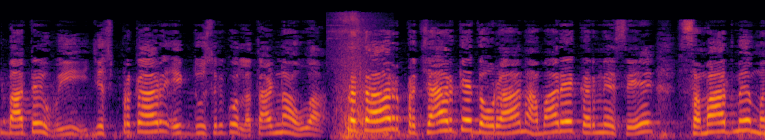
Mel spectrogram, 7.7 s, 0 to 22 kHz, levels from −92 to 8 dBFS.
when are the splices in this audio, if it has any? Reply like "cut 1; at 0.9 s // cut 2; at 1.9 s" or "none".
cut 1; at 3.4 s

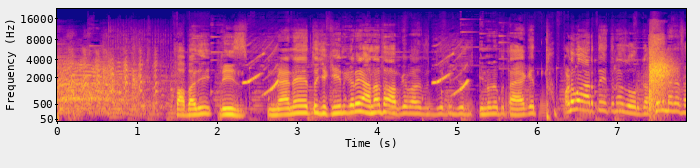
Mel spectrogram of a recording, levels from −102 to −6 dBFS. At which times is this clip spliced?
cut 1; at 1.4 s

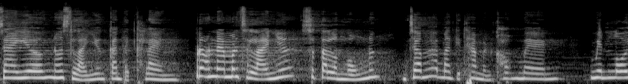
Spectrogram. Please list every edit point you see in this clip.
cut 1; at 3.9 s

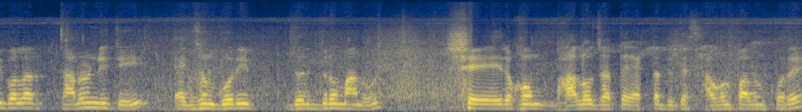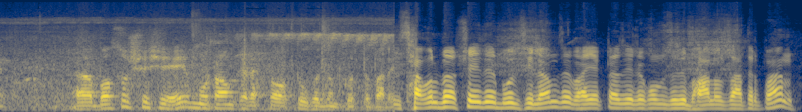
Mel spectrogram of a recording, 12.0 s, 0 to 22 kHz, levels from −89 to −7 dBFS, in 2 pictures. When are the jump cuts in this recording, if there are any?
cut 1; at 9.0 s

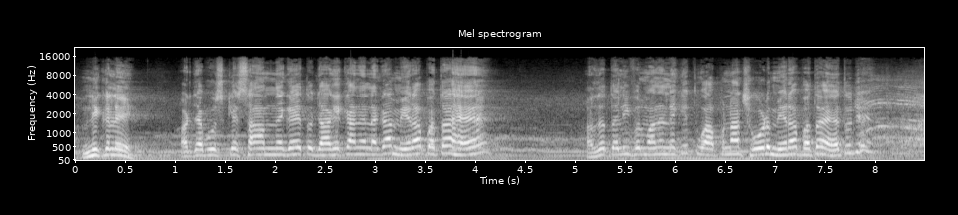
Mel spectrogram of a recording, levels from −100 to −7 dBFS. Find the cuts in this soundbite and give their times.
none

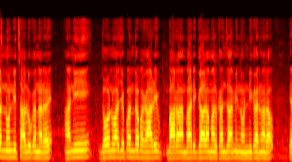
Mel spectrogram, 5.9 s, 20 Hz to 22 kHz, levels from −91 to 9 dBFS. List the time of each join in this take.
none

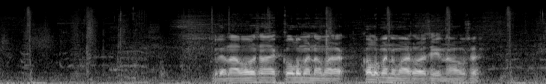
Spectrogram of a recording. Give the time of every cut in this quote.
cut 1; at 1.5 s

